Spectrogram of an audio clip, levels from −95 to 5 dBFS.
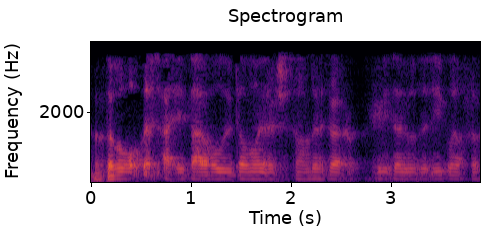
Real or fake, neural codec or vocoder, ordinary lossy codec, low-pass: fake; codec, 16 kHz in and 24 kHz out, 0.6 kbps, FocalCodec, streaming, 4096 codes; MP3, 24 kbps; 3.6 kHz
